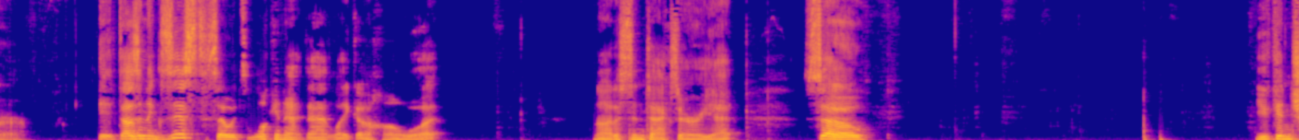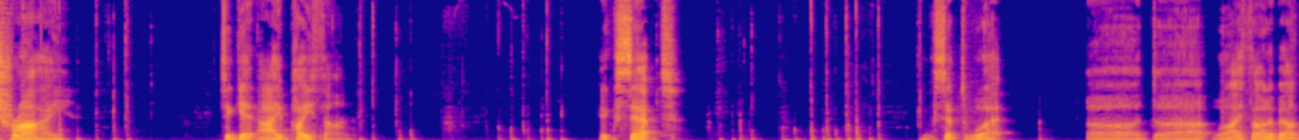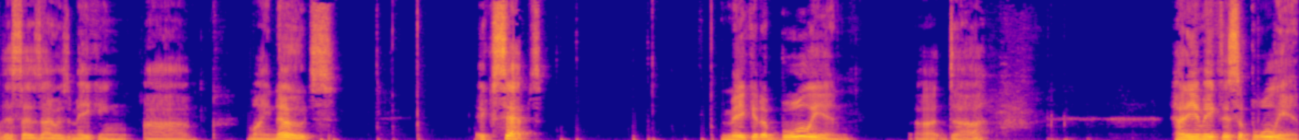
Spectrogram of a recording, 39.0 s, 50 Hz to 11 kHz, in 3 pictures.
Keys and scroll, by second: 6.4 ctrl+super+Left, 24.3 ctrl+super+Left, 36.4 ctrl+super+Right.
